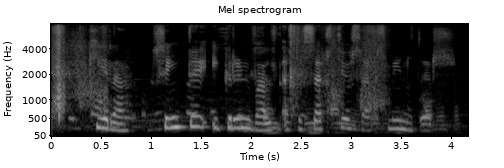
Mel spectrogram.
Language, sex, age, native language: Icelandic, female, 18-19, Icelandic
